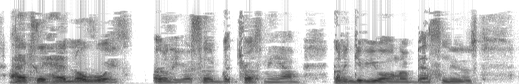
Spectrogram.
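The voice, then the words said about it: Strained, deeper voice after losing it. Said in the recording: “lose my voice playing a party game this past weekend ... my voice is a little bit deeper”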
